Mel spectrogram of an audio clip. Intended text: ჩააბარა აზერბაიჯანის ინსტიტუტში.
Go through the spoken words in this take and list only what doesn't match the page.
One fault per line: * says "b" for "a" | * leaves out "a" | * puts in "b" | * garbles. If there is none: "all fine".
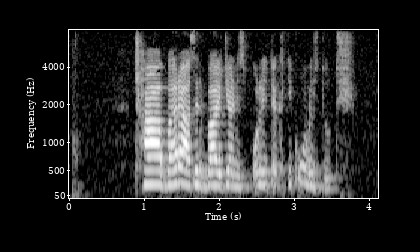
* puts in "პოლიტექნიკურ"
